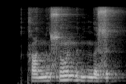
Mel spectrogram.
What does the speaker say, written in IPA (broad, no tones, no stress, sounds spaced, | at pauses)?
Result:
k ɑ n u s õ n ə ɡ ŋ ə z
